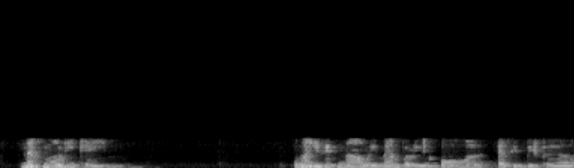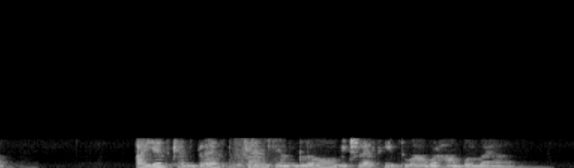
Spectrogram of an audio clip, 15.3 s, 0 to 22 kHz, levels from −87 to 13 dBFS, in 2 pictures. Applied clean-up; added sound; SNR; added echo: neural separator model SepFormer DNS4.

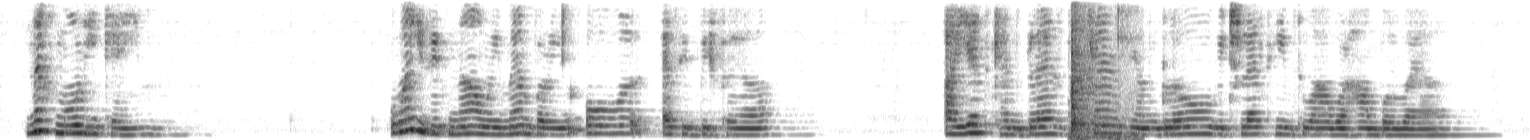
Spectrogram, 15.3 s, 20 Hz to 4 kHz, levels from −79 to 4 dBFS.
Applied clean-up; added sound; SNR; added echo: none; Door; -2 dB; reverberation time 0.3 s.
